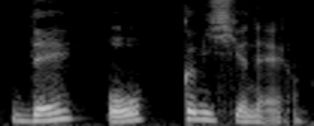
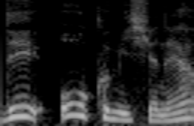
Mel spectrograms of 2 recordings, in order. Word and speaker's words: des hauts commissionnaires: un haut commissionnaire and des hauts commissionnaires, well, clearly it is pronounced the same way. So you put the S at the end of both things here, okay, but then you don't pronounce them, so it will be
